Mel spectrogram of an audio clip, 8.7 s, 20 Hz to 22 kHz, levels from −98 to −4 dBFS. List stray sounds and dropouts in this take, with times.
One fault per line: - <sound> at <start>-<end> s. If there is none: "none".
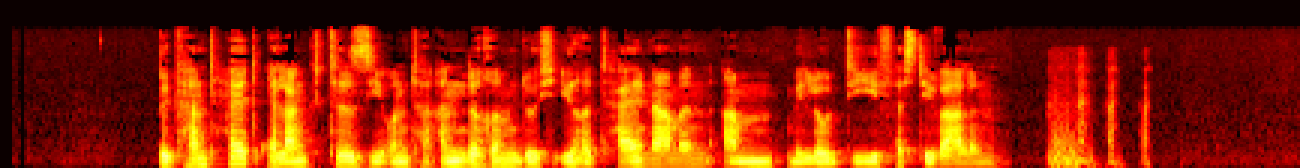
- laugh at 7.0-7.7 s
